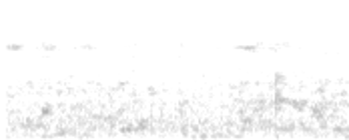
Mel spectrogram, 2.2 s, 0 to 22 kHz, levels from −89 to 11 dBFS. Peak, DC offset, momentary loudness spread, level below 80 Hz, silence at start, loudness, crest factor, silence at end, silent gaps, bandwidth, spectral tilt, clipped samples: -48 dBFS; under 0.1%; 4 LU; under -90 dBFS; 0.05 s; -67 LUFS; 20 dB; 0 s; none; 7.2 kHz; -2 dB/octave; under 0.1%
